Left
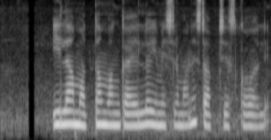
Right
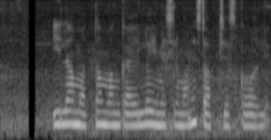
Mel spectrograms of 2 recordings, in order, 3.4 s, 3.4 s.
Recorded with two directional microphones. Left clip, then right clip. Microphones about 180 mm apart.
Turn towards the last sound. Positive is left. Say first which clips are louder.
# left 10 dB
turn(degrees=30)  # may be behind; listen again after turning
